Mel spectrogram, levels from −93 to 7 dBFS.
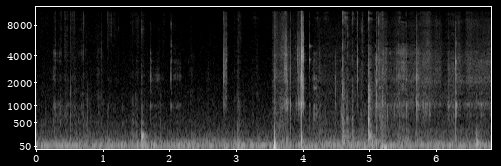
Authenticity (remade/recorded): recorded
